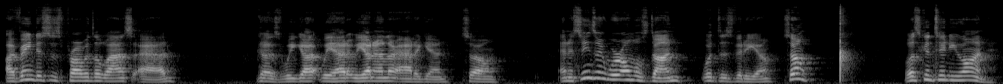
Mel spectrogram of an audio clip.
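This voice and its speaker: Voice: mid-range voice, animated, normal speed, a bit bright, a little hiss or hum. A video host giving casual, rambling reaction commentary, often repeating "like".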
